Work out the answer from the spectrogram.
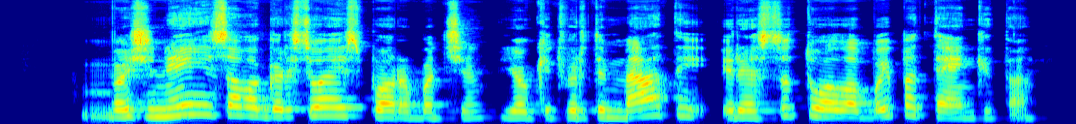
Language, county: Lithuanian, Panevėžys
